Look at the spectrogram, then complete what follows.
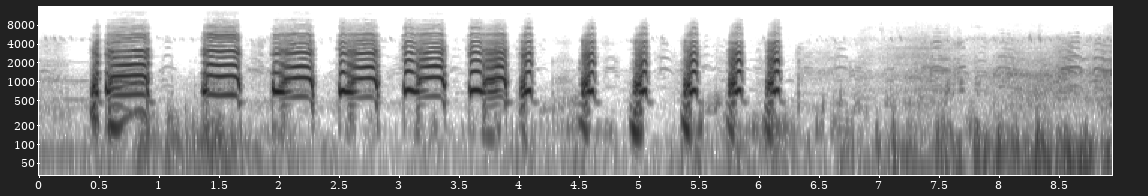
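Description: Goose honks: about a dozen loud calls in quick succession, the first few longer, the last several shorter and clipped, stopping about six seconds in.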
